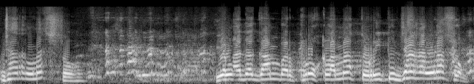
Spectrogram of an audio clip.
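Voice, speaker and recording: High-voiced preacher. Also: male voice. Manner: humorous, quizzes the congregation with call-and-response questions. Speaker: pastor. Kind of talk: live sermon. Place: church service. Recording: live church recording with congregation and room noise.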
